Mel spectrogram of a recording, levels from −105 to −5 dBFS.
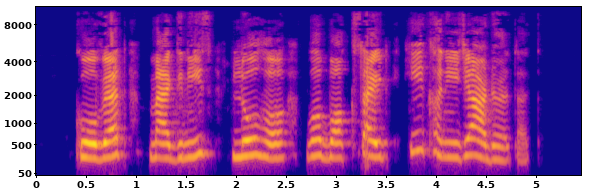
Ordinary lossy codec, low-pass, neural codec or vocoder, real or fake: AAC, 64 kbps; 9.9 kHz; none; real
